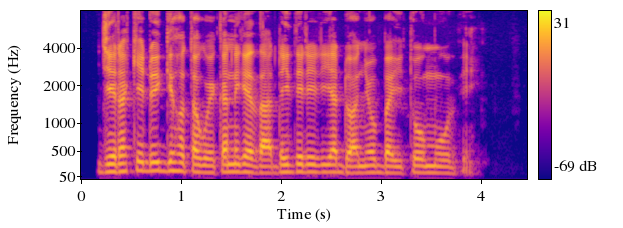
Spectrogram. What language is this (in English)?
Kikuyu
